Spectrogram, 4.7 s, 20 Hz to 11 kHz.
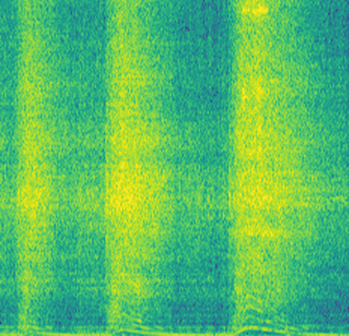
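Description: A Japanese four-cylinder GSX S57 motorcycle engine on a stock exhaust revs three times in quick throttle blips, the pitch climbing sharply and falling back to a steady idle between each, loud with no talking.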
